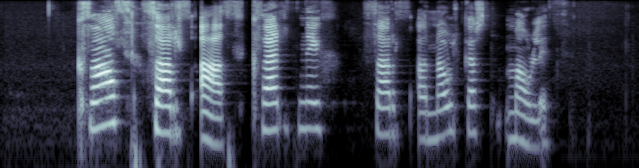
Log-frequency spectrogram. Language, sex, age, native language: Icelandic, female, 20-29, Icelandic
